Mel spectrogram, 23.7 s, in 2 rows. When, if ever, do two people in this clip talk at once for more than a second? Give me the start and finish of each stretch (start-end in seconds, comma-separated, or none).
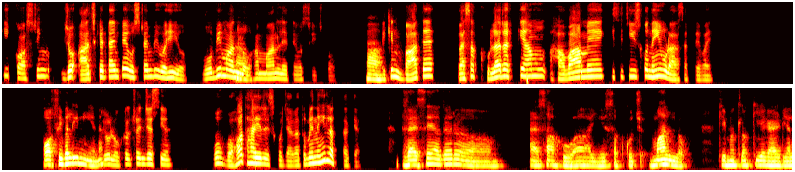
none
